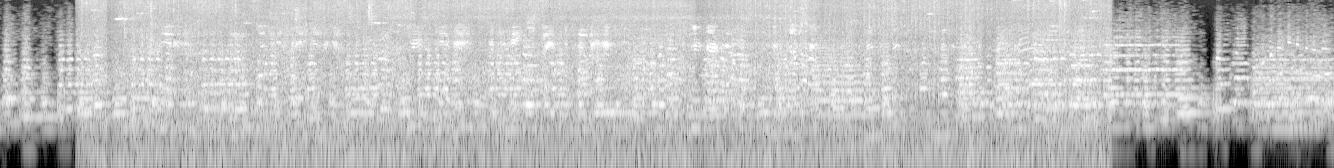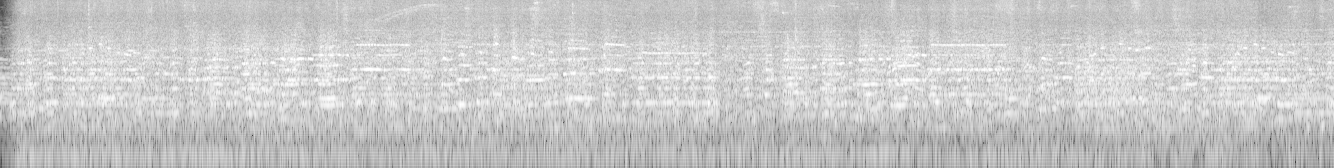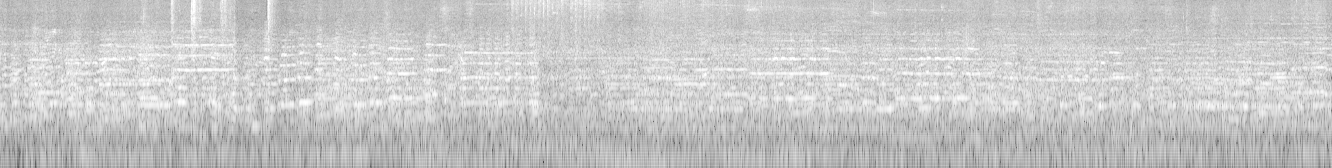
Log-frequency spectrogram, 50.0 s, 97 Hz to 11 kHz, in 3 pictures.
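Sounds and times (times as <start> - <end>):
music: 0.0 - 50.0
small gasoline engines running: 1.0 - 13.9, 16.8 - 32.6, 33.8 - 50.0
crowd voices: 1.0 - 14.0, 16.8 - 50.0.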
